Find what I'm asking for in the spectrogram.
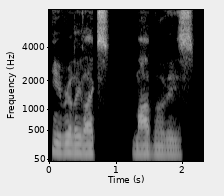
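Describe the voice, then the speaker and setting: A man talking casually to himself as he works on a digital drawing, mumbling in a relaxed way. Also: mid-range voice, measured pace, dry recording, studio quality. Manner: mumbling to himself, laid-back. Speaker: digital artist. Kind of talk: casual talk while drawing.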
